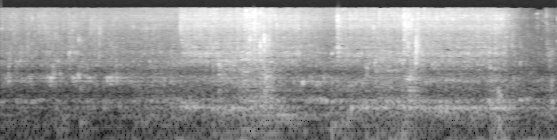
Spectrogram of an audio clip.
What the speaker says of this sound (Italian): Mi sciacquo il viso con un'acqua un po' calda.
